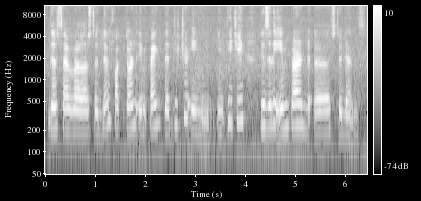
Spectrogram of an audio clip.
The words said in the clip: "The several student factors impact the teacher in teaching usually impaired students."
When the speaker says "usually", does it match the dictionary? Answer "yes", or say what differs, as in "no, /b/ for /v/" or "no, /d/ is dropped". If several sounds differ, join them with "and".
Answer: no, /z/ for /ʒ/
